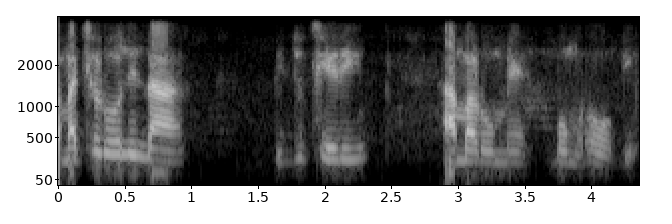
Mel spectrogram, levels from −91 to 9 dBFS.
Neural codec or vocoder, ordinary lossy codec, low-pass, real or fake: none; none; 3.6 kHz; real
